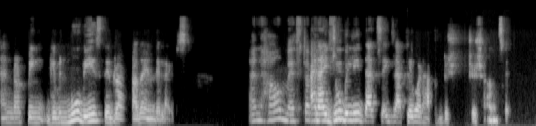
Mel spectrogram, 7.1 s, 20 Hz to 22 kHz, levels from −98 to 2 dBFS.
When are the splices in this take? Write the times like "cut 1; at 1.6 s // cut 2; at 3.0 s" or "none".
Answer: none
